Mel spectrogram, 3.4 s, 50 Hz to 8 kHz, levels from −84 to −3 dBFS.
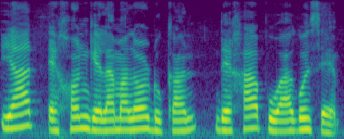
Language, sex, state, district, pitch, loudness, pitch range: Assamese, male, Assam, Sonitpur, 185 Hz, -13 LUFS, 180-205 Hz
